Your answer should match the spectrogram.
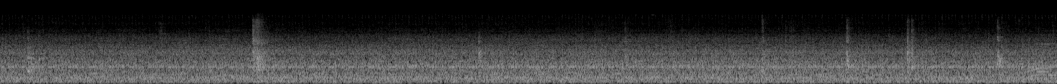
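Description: Steady rumble of an idling vehicle engine, with a faint steady high tone over it and a few light clicks, the clearest about two and a half seconds in.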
